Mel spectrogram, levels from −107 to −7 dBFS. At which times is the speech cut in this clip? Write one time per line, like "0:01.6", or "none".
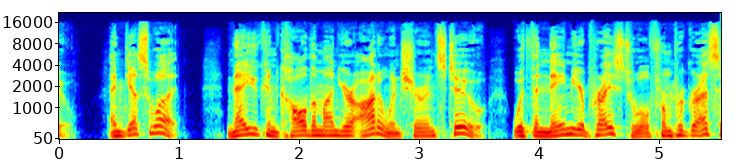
none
